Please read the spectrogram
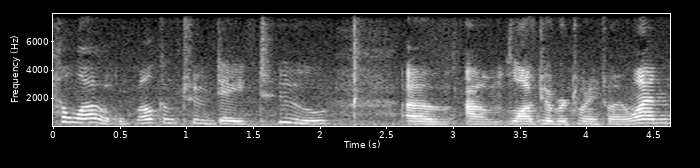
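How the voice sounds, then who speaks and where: Noticeable background noise sits behind a woman talking at a fairly slow pace. Her pitch is medium and her intonation lively. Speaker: vlogger. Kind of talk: casual vlog. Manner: halting, many ums.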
